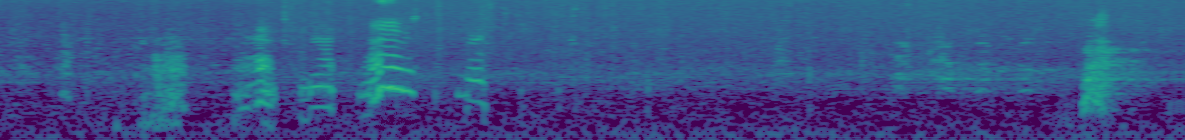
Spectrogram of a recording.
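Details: Six-week-old puppy: a run of short, quavering whines and yelps in the first four seconds, one sharper squeal near the middle, then quiet and a final brief yelp, over low background noise.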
